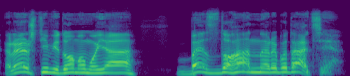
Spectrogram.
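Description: A flamboyant old rogue of a mercenary captain, put on by a male audiobook reader, addresses his soldiers with theatrical pomp and sly self-mockery. The voice rides well above an everyday register, with a gravelly edge and a very dry, close sound. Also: high voice, animated, moderate pace, fairly bright tone, no room sound, voice pushed up, exaggerated voice. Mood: wry, rousing. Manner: theatrical, self-mocking, grandiose orator. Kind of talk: audiobook character acting.

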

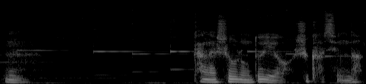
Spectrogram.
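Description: Low, calm, analytical young man, acted. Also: music in the background, close to an everyday voice. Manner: matter-of-fact, measured. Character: calm, analytical, blunt young male game player. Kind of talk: audio drama acting.

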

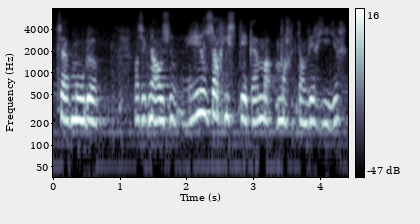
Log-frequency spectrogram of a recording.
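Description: An actress playing a chatty, put-upon young daughter in an old-fashioned radio comedy, with a plaintive, exclamatory delivery. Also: female voice, a little high, steady tone, moderate pace, a little mellow, lightly acted. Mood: wheedling. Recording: dull, noisy old radio recording.

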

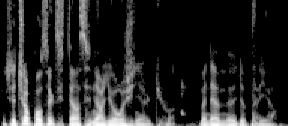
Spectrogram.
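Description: A man's voice: on the low side, expressive, racing, dark tone, no echo. A man taking part in a podcast quiz, speaking casually as he reasons through his answers. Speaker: quiz contestant.

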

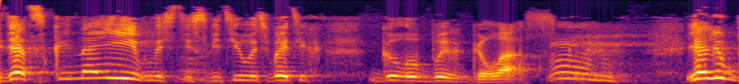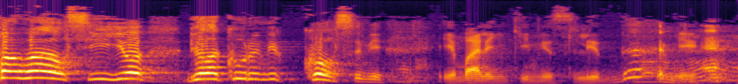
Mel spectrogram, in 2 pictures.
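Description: An actor playing a pompous, self-styled writer holding forth to a bachelors' club, declaiming grandly in a radio play. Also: male voice, sits high, mellow, heavily acted. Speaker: speaker at a bachelors' club meeting. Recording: slightly dull radio recording, crowd murmur. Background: murmuring male audience.

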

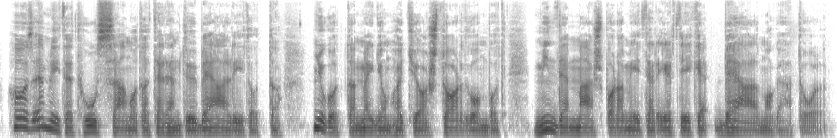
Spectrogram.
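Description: Very deep male reader, dry sound. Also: no echo. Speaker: reader of book excerpt. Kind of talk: scripted literary reading.

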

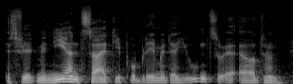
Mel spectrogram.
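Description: Radio play casting: elderly ex-president, lowish voice, orotund patriotism, fatherly pomposity. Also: fairly quick, darkish tone. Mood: avuncular pomposity. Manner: declamatory, pompous. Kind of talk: radio drama acting.

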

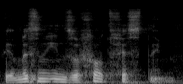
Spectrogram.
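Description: An actor playing a commanding police commissioner in a German radio crime play, terse and authoritative, with a husky voice. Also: male voice, medium pitch, steady tone, moderate pace, mellow, a little hiss or hum, close to an everyday voice. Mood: resolute.

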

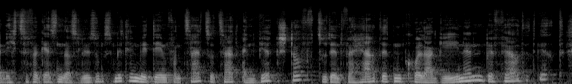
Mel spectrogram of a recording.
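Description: A sardonic ancient patient, swooping theatrically. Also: male voice, lowish voice. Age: older. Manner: theatrical, chuckling, ironic, drawn-out delivery. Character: ancient male transplant patient, sardonic, bitterly cheerful, imperious. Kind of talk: German science-fiction radio play acting.

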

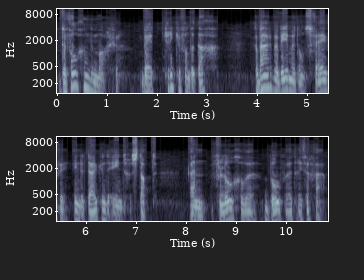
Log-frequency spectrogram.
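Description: An actor playing a composed storyteller, narrating an adventure in measured fashion for a 1980s school radio drama. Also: male voice, on the low side, husky. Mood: composed storytelling. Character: man recounting his own past adventure, composed storyteller. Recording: dull 1980s radio recording.

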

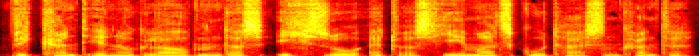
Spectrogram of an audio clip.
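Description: Man voicing an appalled, questioning woman, pitch lifted. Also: animated, normal speed, darkish tone, slightly rough, no echo, clean studio sound. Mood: stunned disbelief. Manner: questioning, incredulous, earnest. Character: shocked, conscientious woman, disbelieving and morally appalled.

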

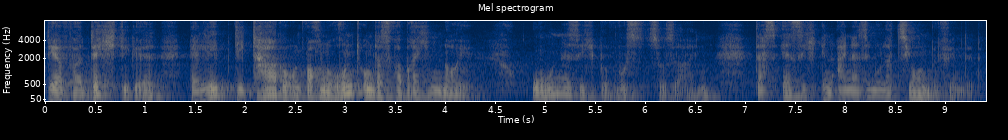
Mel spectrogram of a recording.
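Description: An actor playing a cold, methodical official of a computer justice system in a German radio drama, speaking in a measured, insistent way. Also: male voice, fairly low pitch, big pitch swings, darkish tone. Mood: clinical, explaining.

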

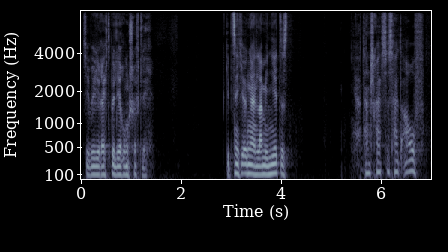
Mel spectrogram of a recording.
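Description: An actor playing a cold, sardonic police interrogator in a radio play, calm and mocking with a menacing edge and a husky voice. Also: male voice, lowish voice, measured pace. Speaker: police officer.

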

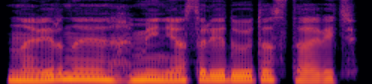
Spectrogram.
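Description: A male audiobook reader voicing a brisk, modest young prince who brushes off his own illness in a dismissive way. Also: a little high, expressive, darkish tone, clear, resonant tone, no echo, studio quality. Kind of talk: audiobook character voice.

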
